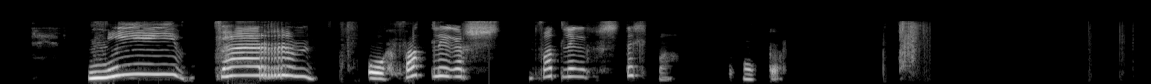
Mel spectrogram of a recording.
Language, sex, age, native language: Icelandic, male, 7, Icelandic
